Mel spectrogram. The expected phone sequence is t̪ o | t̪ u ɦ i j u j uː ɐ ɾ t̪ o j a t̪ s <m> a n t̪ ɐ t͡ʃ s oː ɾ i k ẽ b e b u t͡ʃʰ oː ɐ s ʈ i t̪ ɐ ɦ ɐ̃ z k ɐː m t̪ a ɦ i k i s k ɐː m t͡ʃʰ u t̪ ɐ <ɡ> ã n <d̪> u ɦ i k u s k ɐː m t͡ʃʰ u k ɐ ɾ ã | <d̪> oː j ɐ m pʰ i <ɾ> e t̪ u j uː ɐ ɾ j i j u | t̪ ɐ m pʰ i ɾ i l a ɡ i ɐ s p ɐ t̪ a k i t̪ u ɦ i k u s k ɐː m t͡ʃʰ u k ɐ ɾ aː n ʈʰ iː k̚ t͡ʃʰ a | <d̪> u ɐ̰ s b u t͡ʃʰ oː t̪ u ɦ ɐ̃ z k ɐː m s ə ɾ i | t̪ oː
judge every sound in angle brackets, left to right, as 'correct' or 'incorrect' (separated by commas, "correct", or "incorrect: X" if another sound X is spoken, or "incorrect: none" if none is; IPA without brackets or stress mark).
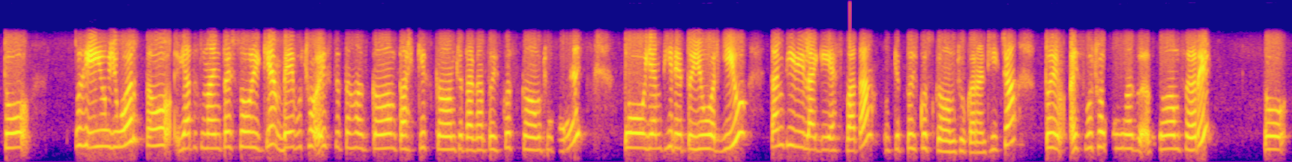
incorrect: n, correct, incorrect: t̪, incorrect: t̪, correct, incorrect: t̪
